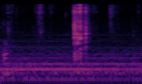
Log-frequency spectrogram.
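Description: Metal spoon clinking against the side of an aluminium pot while stirring chicken and potatoes in sauce, one sharp metallic clatter a little after a second in. A steady low hum runs underneath.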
